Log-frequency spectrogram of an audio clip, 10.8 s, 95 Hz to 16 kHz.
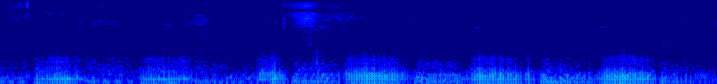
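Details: Steady low purring from Eric, an 11-year-old semi long-haired tabby house cat in the UK, stroked and wanting attention; the rumble swells and eases in regular breath-length pulses about every two seconds.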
